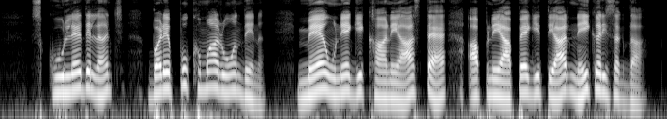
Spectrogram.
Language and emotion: Dogri, disgusted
